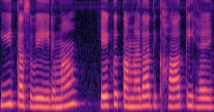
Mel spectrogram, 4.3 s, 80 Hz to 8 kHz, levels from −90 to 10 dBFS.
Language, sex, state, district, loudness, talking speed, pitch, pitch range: Hindi, female, Uttar Pradesh, Lucknow, -18 LUFS, 100 wpm, 245 Hz, 230-265 Hz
